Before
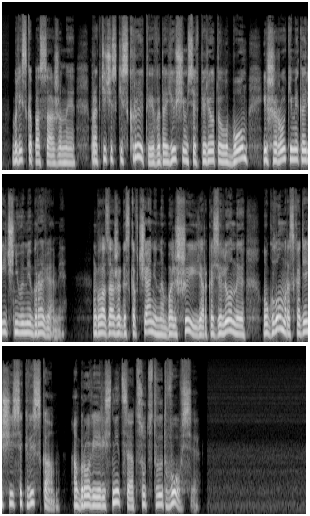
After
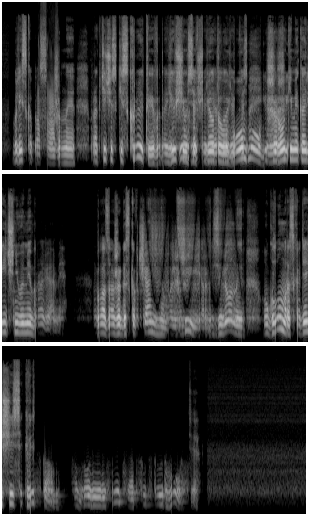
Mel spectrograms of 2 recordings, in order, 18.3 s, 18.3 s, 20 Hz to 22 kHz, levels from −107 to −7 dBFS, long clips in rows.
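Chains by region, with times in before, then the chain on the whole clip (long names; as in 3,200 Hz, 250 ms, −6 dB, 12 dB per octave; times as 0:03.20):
0:00.71–0:01.13: mu-law and A-law mismatch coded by A + high-pass filter 270 Hz + highs frequency-modulated by the lows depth 0.8 ms
0:02.61–0:05.72: delay that plays each chunk backwards 573 ms, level −8 dB + upward compression, threshold −27 dBFS
0:06.79–0:08.02: high-frequency loss of the air 200 metres + downward compressor, threshold −34 dBFS + high-pass filter 570 Hz
0:08.74–0:10.92: parametric band 620 Hz −7.5 dB 2.4 octaves + echo machine with several playback heads 67 ms, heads first and third, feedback 70%, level −17 dB + phaser with staggered stages 1.7 Hz
0:12.88–0:15.98: Bessel low-pass filter 570 Hz, order 8 + downward compressor 4 to 1, threshold −36 dBFS + mains-hum notches 60/120/180/240/300/360/420 Hz
whole clip: high-pass filter 360 Hz 24 dB per octave; dynamic equaliser 6,000 Hz, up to −5 dB, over −44 dBFS, Q 0.88; volume swells 144 ms; level −6.5 dB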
